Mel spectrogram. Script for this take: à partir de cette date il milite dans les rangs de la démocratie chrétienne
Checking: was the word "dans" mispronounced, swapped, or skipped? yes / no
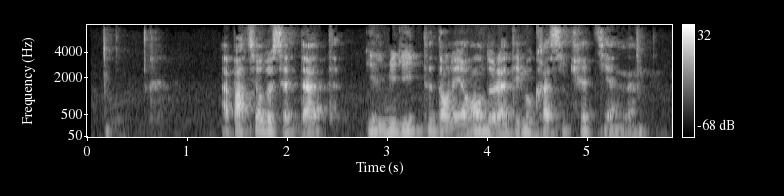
no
